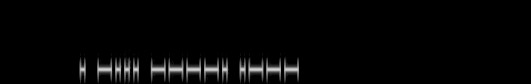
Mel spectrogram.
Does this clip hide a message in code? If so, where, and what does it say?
Yes: Morse code from 0.8 to 3.0 s, heard as a keyed tone, about 26 wpm, 700 Hz. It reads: EB9J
